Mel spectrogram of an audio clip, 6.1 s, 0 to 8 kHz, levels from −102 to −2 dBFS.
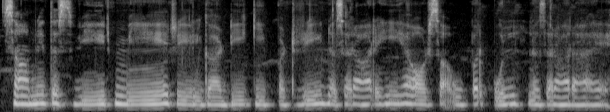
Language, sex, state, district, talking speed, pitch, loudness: Urdu, female, Andhra Pradesh, Anantapur, 175 wpm, 205 Hz, -32 LUFS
